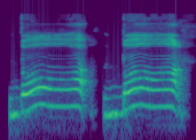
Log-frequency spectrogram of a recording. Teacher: दौद बोलते वक्त जबान साइडवेज मूव करती है, जबान के साइडवेज मूव होते हैं और ऊपर बैक टीथ के पास लगती है। मतलब हमारे जबान के दोनों जो साइड से वो इस तरह से मूव होते हैं।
